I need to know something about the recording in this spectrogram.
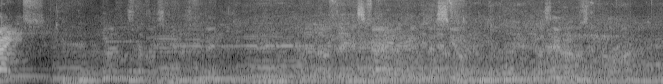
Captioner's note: crowd praying in Spanish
